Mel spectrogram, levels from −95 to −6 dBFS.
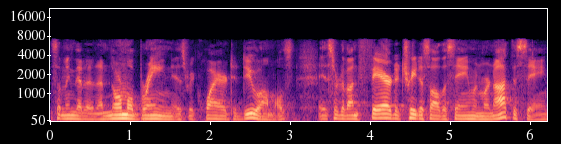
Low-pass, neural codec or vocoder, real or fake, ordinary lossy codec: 7.2 kHz; none; real; MP3, 48 kbps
